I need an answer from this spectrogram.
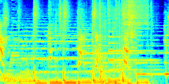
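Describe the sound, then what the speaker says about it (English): Cartoon rabbits bark loudly like small dogs in a rapid run of yips and barks, with crashing hits mixed in. "Tom Thomas, please tell your rabbits that they can stop barking so loudly."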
